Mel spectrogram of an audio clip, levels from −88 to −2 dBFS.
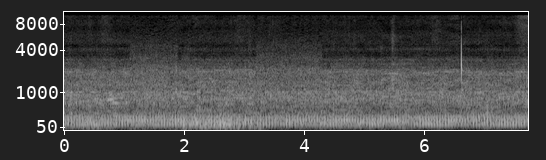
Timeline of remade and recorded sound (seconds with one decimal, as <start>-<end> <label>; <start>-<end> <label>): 0.0-1.1 remade; 1.1-1.9 recorded; 1.9-3.2 remade; 3.2-4.3 recorded; 4.3-7.7 remade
